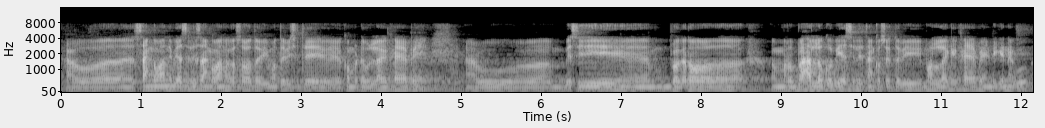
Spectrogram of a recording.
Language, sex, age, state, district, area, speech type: Odia, male, 18-30, Odisha, Khordha, rural, spontaneous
